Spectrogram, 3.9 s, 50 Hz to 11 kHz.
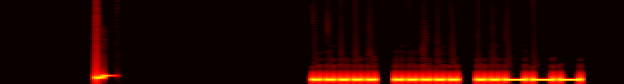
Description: Morse code, heard as a keyed tone, about 28 wpm, 700 Hz. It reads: 552
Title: Numbers - 3-Digit 28wpm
